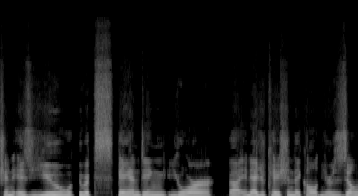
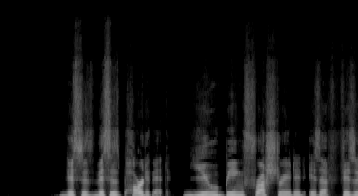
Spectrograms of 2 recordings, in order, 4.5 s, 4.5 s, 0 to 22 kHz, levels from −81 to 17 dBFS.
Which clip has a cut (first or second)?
first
